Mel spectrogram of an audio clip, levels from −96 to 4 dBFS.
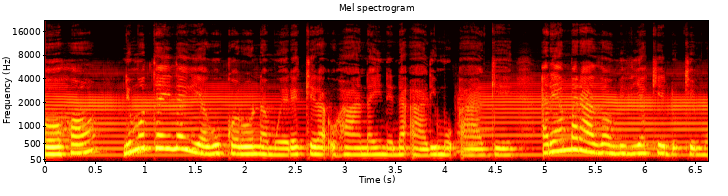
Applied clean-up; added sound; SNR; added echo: none; Wind instrument, woodwind instrument; 16 dB; none.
